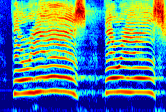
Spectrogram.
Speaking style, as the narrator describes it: shouted Jacob

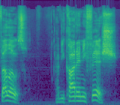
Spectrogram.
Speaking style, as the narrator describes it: He called out

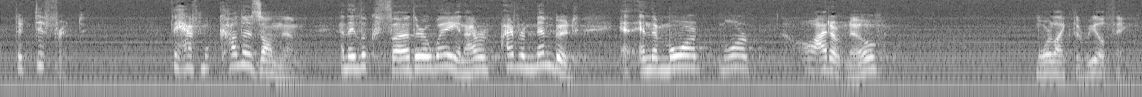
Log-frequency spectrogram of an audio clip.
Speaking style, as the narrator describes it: said the Lord Diggory softly

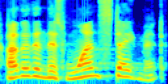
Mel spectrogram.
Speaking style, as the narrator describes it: I shouted

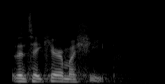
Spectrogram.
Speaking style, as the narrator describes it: Jesus said

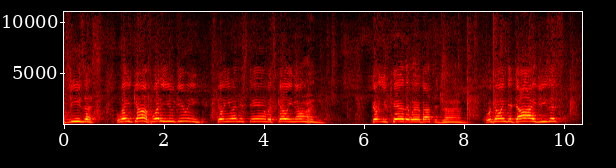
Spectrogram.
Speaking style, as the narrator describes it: go up to him and yell

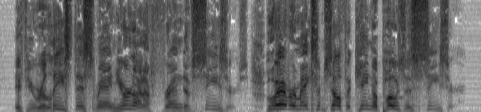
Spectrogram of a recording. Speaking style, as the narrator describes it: the Jews cried out

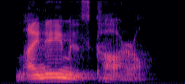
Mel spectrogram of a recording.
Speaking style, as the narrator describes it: said the raspy voice deep inside the bandages

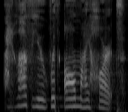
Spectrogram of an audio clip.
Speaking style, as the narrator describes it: he would whisper into my ear

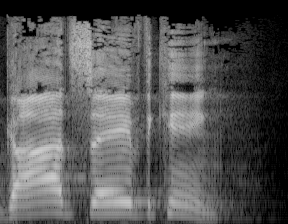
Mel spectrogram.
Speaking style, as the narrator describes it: the congregation, the people will shout

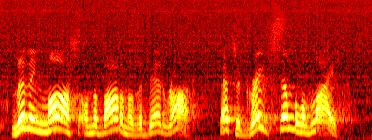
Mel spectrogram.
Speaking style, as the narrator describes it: exclaimed the teacher

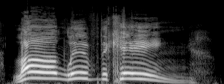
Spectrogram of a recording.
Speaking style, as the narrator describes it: They shouted

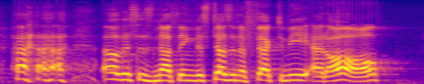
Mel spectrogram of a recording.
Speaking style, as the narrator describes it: laugh and you say

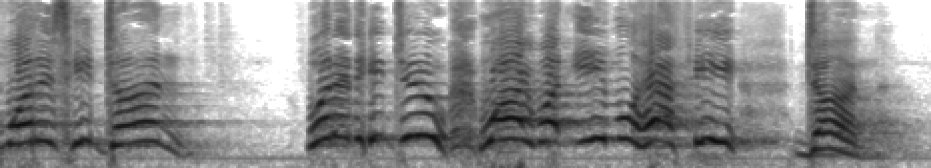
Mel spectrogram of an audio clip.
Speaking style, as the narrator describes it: Pilate cries out and he says

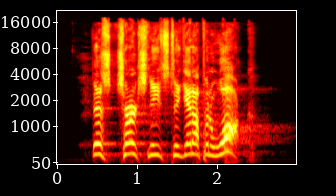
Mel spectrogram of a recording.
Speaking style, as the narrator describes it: he thundered

